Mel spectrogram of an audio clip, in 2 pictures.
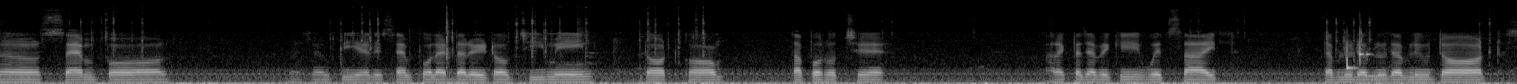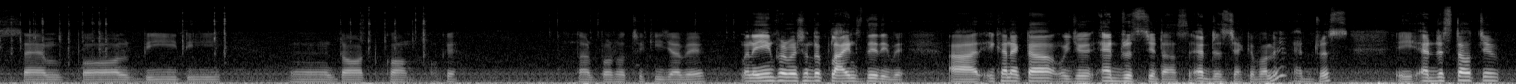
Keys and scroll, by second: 0.9-2.0 typing, 3.3-6.6 typing, 8.8 typing, 13.3 w, 13.4 w, 13.5 w, 15.1-17.4 typing, 18.5-19.3 typing.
